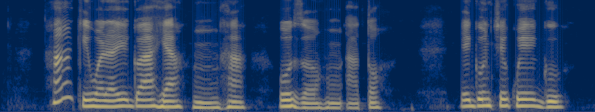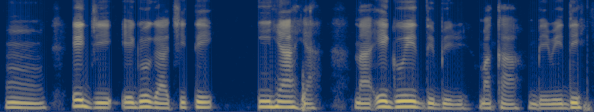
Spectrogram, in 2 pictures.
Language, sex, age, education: Igbo, female, 30-45, tertiary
